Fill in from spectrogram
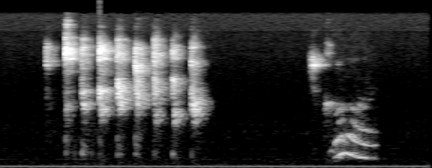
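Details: Talkative male African grey parrot kept as a pet in Texas, reacting to pizza. A rapid run of eight sharp clicking chirps is followed by a brief wavering, descending whistled sound over a constant low hum.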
